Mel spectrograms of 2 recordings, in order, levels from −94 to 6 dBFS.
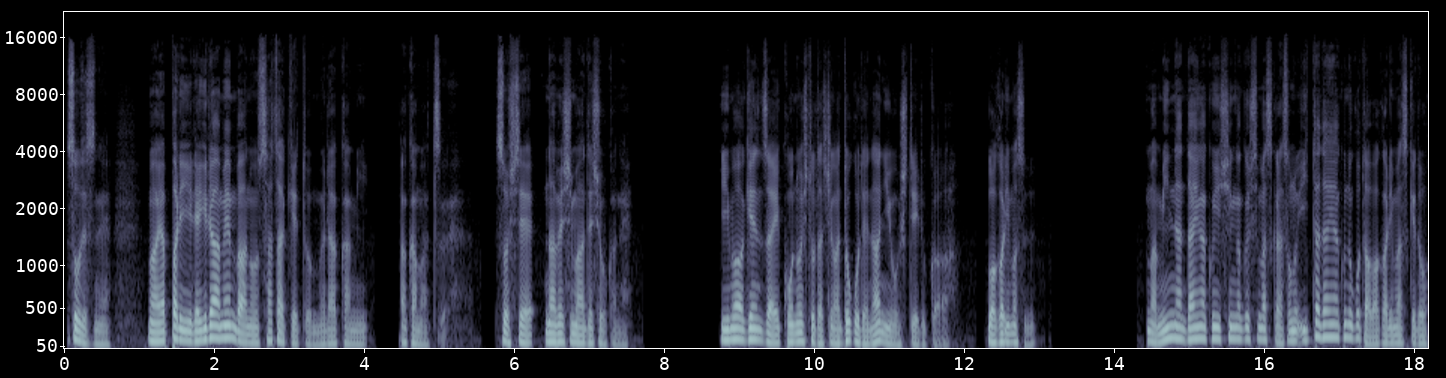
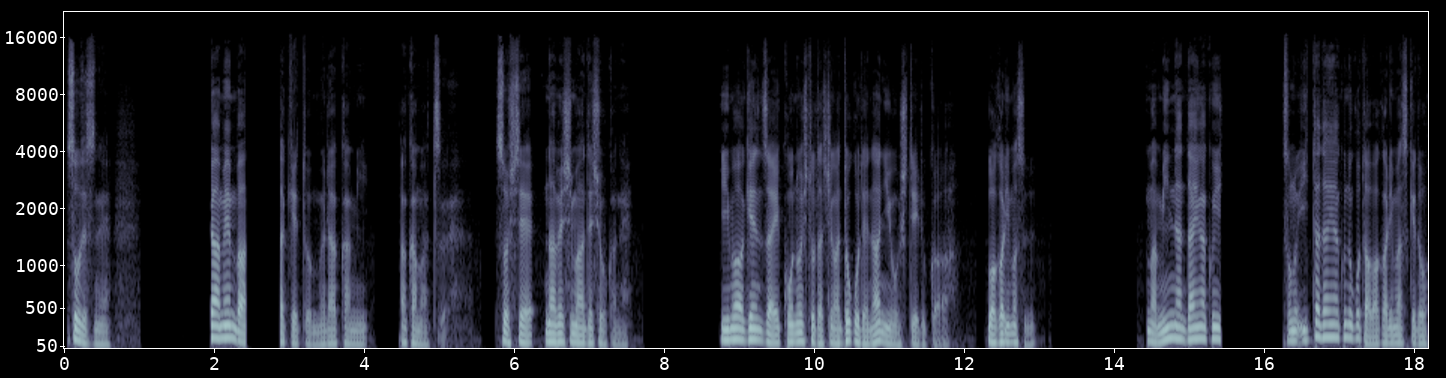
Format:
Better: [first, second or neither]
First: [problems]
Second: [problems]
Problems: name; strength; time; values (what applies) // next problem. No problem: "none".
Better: first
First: none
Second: audio cutting out; at 1 s for 1 s, at 2.5 s and at 15 s for 1 s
